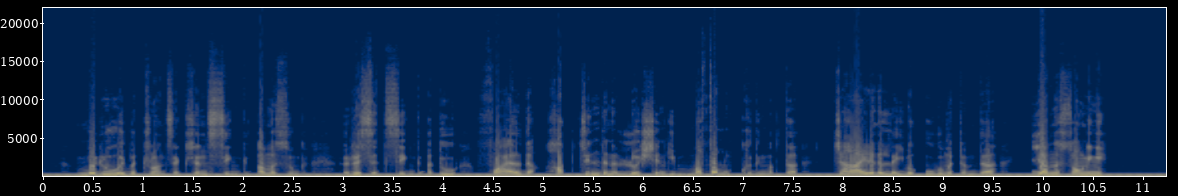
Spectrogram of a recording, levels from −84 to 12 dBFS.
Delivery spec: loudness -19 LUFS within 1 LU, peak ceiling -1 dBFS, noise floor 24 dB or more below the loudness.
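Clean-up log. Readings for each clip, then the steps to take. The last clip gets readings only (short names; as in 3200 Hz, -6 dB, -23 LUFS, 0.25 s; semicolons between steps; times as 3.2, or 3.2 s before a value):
clipped 0.8%; flat tops at -15.5 dBFS; hum 60 Hz; harmonics up to 300 Hz; hum level -26 dBFS; loudness -26.5 LUFS; peak -15.5 dBFS; loudness target -19.0 LUFS
-> clip repair -15.5 dBFS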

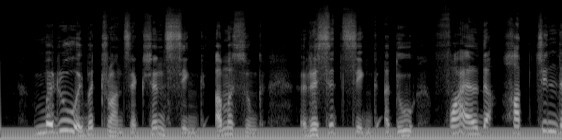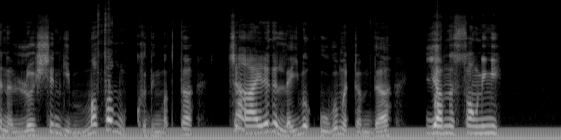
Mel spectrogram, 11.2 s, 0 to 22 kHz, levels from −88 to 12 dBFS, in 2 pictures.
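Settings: clipped 0.0%; hum 60 Hz; harmonics up to 300 Hz; hum level -26 dBFS
-> de-hum 60 Hz, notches 5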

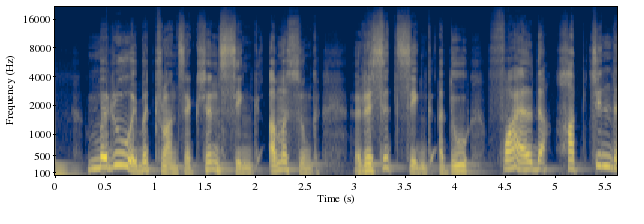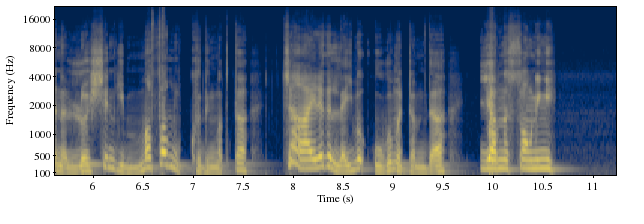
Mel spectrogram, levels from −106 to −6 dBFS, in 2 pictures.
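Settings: hum none; loudness -27.5 LUFS; peak -6.5 dBFS; loudness target -19.0 LUFS
-> gain +8.5 dB; limiter -1 dBFS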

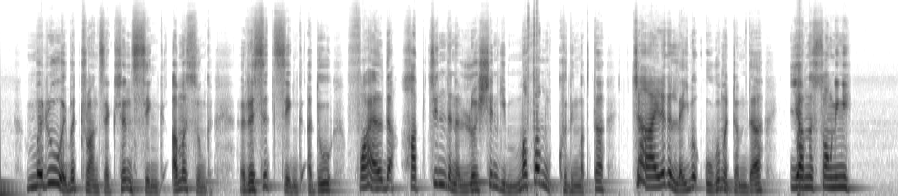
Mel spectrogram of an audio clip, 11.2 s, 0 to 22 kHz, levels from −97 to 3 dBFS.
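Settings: loudness -19.0 LUFS; peak -1.0 dBFS; noise floor -63 dBFS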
